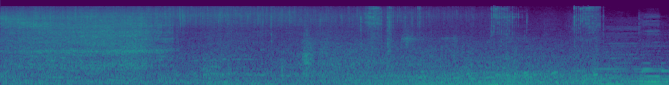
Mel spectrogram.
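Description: Water spray from the rain-test sprinklers hissing steadily, cutting out a little under two seconds in. After that, a low hum with voices in the background and a few clicks.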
